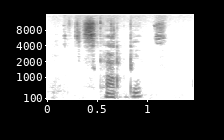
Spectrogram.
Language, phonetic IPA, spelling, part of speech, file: Polish, [ˈskarbʲjɛt͡s], skarbiec, noun, LL-Q809 (pol)-skarbiec.wav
